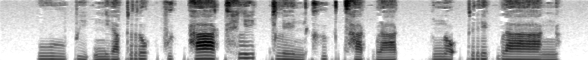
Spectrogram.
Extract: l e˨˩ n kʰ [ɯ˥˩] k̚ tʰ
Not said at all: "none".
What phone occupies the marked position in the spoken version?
ɯ˥˩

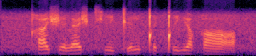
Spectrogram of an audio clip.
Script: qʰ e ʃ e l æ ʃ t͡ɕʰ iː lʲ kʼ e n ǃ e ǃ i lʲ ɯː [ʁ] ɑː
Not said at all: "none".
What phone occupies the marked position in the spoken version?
q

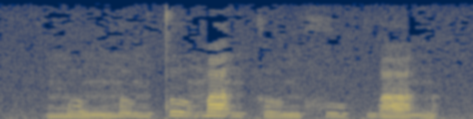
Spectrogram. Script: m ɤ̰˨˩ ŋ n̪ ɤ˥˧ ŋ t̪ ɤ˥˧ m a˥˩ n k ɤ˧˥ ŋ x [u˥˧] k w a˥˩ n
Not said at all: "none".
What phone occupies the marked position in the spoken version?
u˥˧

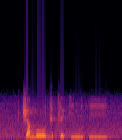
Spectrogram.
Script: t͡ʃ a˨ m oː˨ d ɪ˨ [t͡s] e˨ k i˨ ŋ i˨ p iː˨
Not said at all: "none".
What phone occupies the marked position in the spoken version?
t͡s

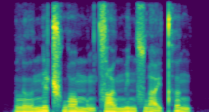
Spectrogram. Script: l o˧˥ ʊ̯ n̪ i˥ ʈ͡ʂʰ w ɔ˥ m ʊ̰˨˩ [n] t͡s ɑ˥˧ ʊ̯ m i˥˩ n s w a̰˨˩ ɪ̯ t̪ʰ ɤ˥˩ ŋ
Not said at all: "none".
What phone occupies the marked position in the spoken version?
ŋ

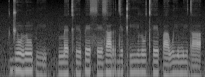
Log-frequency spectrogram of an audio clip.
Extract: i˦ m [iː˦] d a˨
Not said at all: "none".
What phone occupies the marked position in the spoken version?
i˦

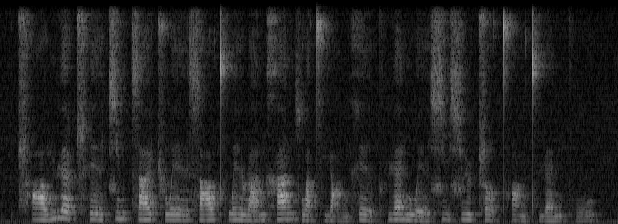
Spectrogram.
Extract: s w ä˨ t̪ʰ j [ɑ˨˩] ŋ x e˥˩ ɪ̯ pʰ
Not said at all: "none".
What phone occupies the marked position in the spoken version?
ɑ˨˩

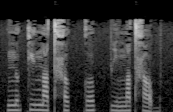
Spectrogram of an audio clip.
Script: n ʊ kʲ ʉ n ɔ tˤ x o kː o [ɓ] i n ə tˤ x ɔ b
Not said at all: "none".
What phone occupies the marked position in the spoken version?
pː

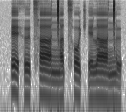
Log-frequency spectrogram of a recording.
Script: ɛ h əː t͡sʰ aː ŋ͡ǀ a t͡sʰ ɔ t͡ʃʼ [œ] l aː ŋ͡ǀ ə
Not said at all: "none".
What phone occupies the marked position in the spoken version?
ɛ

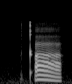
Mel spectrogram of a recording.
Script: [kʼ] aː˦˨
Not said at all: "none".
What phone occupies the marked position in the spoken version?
kʼ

